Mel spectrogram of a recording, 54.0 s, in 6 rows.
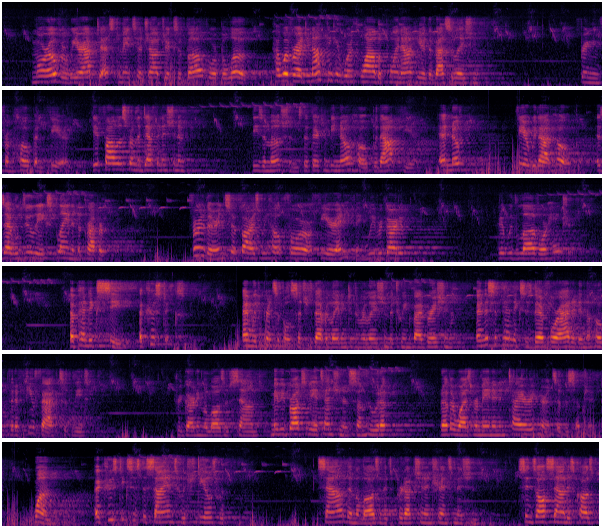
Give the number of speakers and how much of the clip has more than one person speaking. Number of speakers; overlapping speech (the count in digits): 1, no overlap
